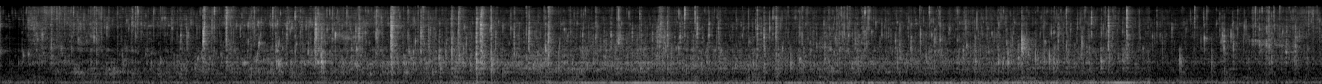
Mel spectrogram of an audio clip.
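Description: Two eggs frying in hot oil in a kadai: a steady sizzling hiss with many sharp spattering pops.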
